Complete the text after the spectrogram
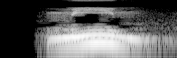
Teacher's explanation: pronounced from the dry part of both lips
